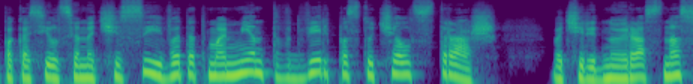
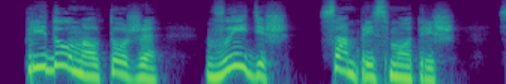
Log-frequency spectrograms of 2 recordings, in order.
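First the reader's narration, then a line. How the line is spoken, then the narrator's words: Angry interruption. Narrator (Russian): сердито оборвала его Бенита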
